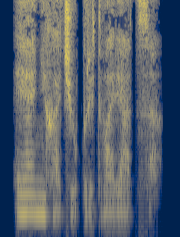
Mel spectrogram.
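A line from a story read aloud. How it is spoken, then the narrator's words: Whisper. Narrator (Russian): прошептала я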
